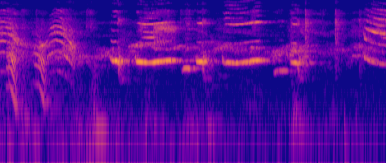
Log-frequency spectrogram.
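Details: Black-throated Laughingthrush, kept in a cage and offered for sale, tail fanned and wings dancing. Two quick falling sweeps open, followed by a long, level, pure whistle with short breaks and a bright rising note to close.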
